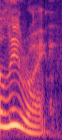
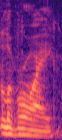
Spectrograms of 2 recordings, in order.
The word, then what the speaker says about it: Leroy: So Leroy, actually it's pronounced Leroy. It means the king in French.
